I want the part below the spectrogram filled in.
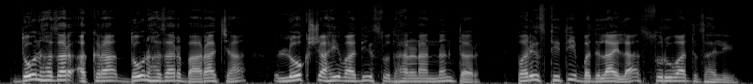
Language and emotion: Marathi, neutral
